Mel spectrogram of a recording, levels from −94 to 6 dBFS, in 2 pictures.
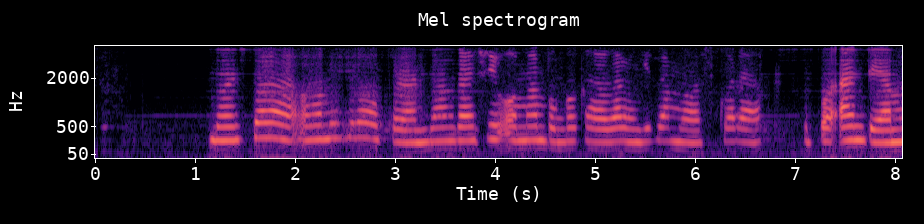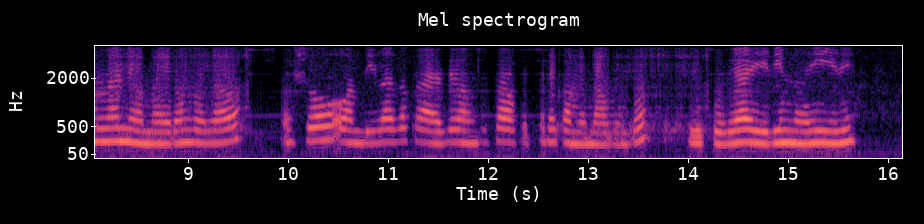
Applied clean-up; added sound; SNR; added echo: neural separator model SepFormer DNS4.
